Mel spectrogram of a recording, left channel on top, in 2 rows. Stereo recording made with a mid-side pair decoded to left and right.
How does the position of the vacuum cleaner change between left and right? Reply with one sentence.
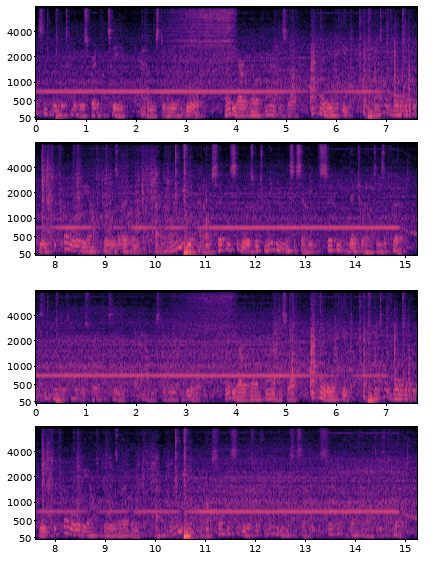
You can hear the vacuum cleaner move from right to left and back again.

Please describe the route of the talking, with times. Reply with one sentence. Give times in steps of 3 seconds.
You can hear the talking on the left from 0 s, in the centre from 3 s and on the left from 9 s.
